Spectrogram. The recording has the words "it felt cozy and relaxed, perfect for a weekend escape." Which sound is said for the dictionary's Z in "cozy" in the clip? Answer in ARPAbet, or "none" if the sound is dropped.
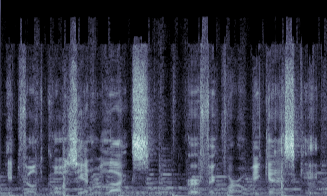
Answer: Z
